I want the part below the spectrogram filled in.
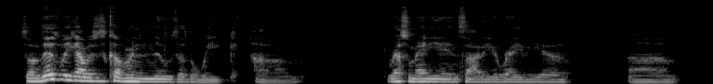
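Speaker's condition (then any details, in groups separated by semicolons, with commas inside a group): No condition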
